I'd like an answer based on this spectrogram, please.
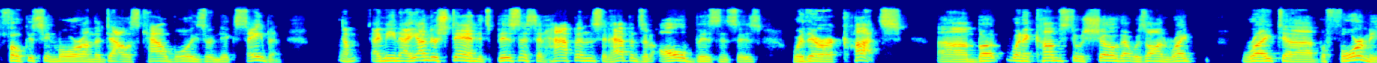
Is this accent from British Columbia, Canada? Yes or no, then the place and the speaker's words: no; Toronto, Ontario, Canada; I grew up, I'm 48, so I grew up in Etobicoke, which is, you know, the sort of town next to Toronto, but now it's considered just part of Toronto.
